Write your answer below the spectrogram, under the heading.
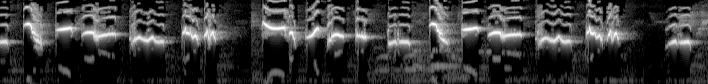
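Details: Kacer masteran song from an oriental magpie-robin: lively unbroken series of varied whistles, up-slurs and trills, each phrase differing from the last, no background noise.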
